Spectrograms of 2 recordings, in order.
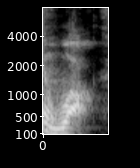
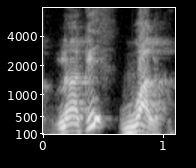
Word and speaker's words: walk: जैसे हम लोग बात करें WALK, इसे हम लोग पढ़ते हैं वॉक, ना कि वाल्क।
